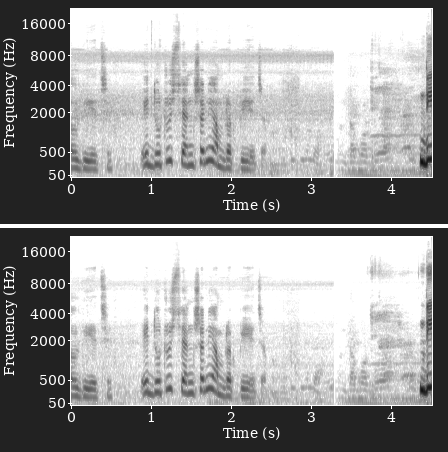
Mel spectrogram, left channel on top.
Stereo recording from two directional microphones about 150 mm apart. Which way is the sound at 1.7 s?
10° right (ahead or behind).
